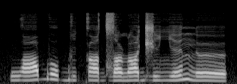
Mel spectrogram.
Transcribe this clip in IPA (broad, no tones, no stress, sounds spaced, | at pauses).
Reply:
w ɑ b o b i k ɑ d͡z ɑ ɳ ɑ d͡ʒ i ʎ e n ø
